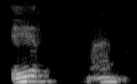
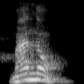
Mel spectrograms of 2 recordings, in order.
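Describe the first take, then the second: First: The word is said with its first syllable. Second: The first syllable is left off the word. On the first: The speaker calls it right. "Palabra correcta" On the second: The speaker calls it wrong. "palabra con aféresis"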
